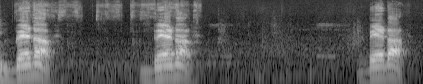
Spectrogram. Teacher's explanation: T is changed into D.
